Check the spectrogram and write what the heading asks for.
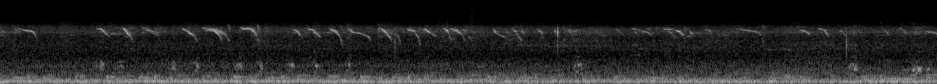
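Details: Chickens ranging free in a park give a steady stream of shrill, falling peeps, many in quick succession, with a constant low background rumble.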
